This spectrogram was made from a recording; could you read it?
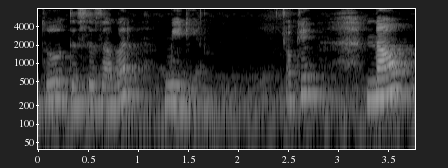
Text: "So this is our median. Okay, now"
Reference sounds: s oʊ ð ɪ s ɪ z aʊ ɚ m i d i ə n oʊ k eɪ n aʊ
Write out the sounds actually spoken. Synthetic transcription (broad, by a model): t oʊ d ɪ s ɪ z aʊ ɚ m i d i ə oʊ k eɪ n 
